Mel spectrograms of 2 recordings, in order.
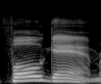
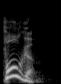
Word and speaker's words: Fulgham: I mean, we may have to talk to human resources if you're referring to my man Travis Fulgham, which no one can pronounce this man's name right. I've listened to every single podcast. – Fulgham, right? – Fulgham. – Fulgham. – Yes.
